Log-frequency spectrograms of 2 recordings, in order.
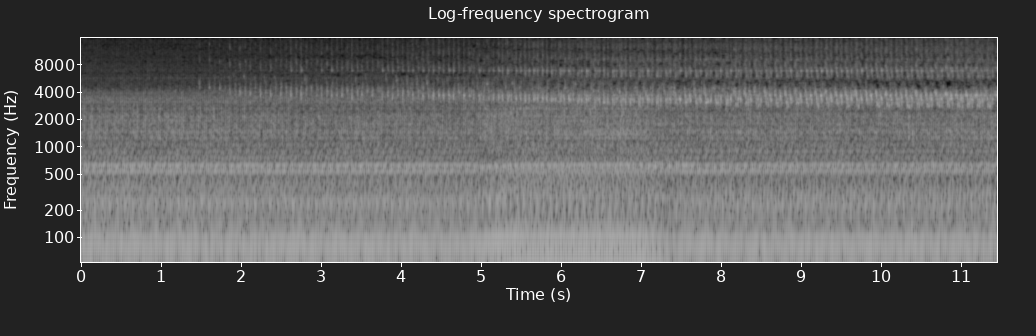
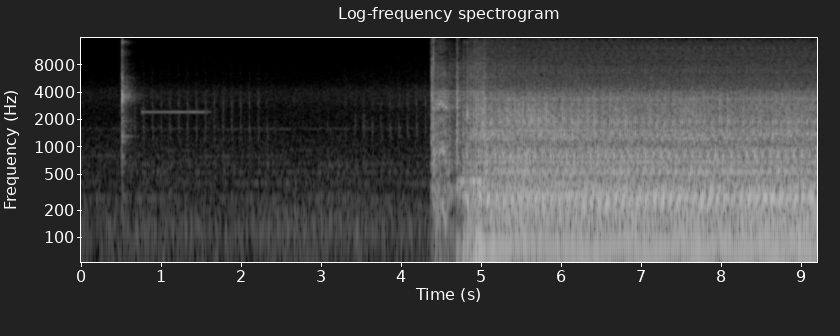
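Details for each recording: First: Kubota KX121-3 excavator with an overheating problem, diesel idling: a thin, high, wavering squeal over the engine. The owner believes the belt driving the water pump, fan and alternator is slipping. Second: Kubota KX121-3 excavator after replacing and tensioning the water pump/fan and A/C belts. The diesel cranks, catches after a few seconds and settles to an even idle with the former belt squeal gone.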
